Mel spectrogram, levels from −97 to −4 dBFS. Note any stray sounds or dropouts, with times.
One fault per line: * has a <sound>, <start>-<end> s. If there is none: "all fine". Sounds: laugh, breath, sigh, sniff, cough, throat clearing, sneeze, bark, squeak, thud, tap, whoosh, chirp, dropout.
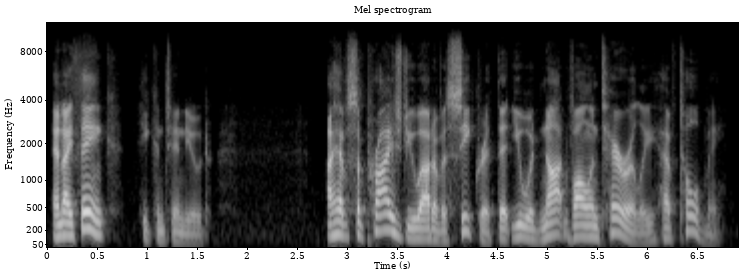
all fine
